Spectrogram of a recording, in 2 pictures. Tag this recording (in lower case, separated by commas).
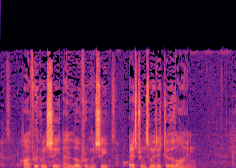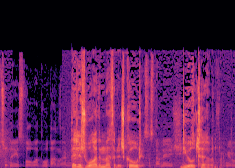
speech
